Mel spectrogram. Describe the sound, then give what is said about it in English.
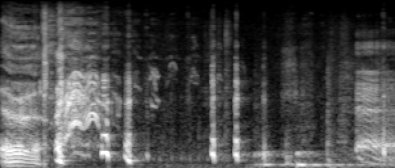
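A loud, drawn-out burp rumbles, followed by a few short clicks and mouth noises, then a lower, quieter guttural rasp near the end. “the next one down on the stuff from this area is Karelian hot pot, and I'm gonna burp.”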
